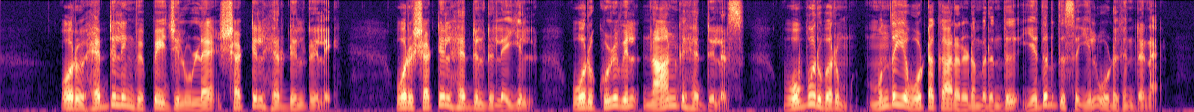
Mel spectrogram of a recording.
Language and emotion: Tamil, neutral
